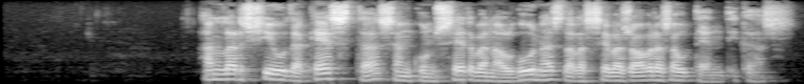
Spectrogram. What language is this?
Catalan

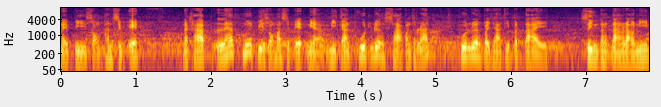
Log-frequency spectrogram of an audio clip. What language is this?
Thai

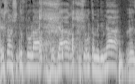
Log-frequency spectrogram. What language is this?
Hebrew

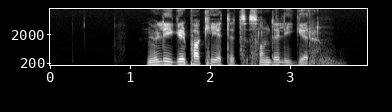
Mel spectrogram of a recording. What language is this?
Swedish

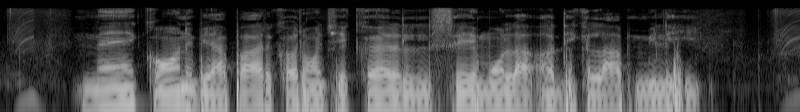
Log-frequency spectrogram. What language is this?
Chhattisgarhi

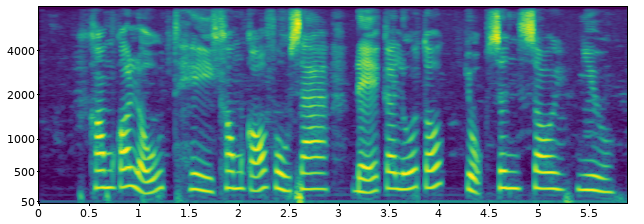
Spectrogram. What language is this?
Vietnamese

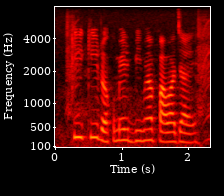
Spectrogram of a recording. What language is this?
Bangla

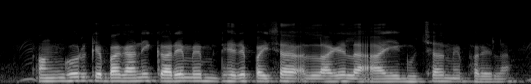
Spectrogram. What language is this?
Bhojpuri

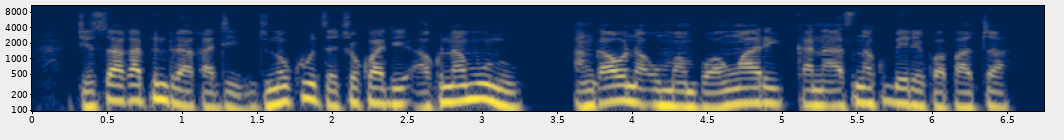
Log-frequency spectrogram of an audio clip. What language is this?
Shona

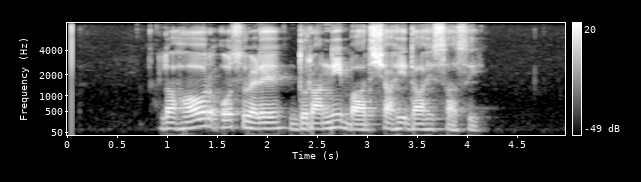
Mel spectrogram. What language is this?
Punjabi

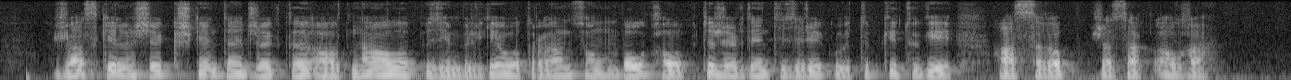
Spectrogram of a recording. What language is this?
Kazakh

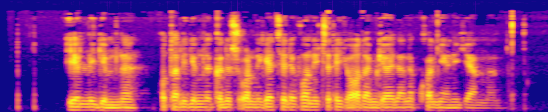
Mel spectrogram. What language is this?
Uzbek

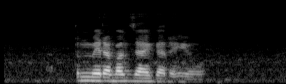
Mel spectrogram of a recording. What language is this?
Urdu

